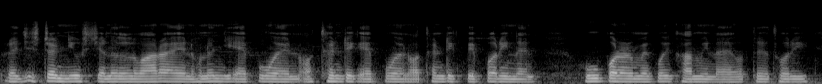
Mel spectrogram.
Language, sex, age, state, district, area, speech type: Sindhi, male, 18-30, Gujarat, Kutch, rural, spontaneous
